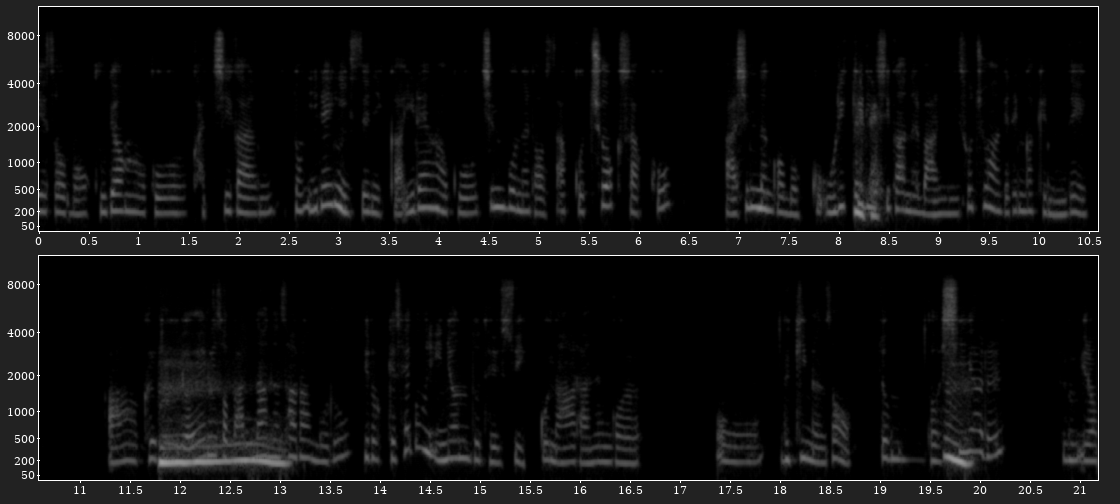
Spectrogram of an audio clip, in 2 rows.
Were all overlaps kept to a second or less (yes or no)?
no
